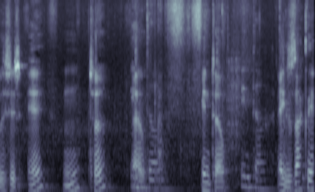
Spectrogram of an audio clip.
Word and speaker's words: Intel: is a hmm okay Intel feeder ain't exactly how it's written either wolf it's not until it's Intel candles why why because it's short for in telephone or in telecommunications so it's not really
